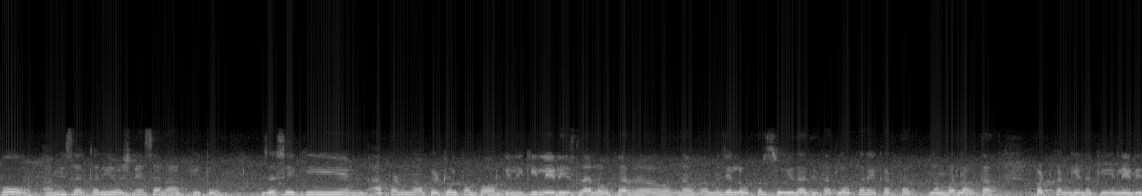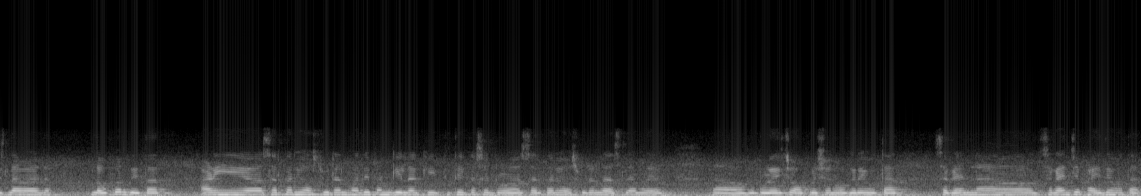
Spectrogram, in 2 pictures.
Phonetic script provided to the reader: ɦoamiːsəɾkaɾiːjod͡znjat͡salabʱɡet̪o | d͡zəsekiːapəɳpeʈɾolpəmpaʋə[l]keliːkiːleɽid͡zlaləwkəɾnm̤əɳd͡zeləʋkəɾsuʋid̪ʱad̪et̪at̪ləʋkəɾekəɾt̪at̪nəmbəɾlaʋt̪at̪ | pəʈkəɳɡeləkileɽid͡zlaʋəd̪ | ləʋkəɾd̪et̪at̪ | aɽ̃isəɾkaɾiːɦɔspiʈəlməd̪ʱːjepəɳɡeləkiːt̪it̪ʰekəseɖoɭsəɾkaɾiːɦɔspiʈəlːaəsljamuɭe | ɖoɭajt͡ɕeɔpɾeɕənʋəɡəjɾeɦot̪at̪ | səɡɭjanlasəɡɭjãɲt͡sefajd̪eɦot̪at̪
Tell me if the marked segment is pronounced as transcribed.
no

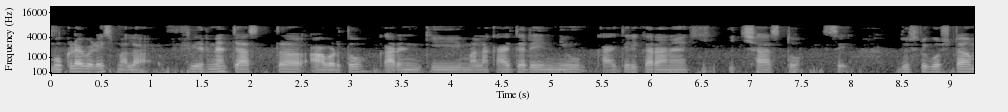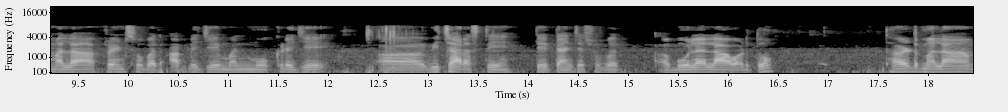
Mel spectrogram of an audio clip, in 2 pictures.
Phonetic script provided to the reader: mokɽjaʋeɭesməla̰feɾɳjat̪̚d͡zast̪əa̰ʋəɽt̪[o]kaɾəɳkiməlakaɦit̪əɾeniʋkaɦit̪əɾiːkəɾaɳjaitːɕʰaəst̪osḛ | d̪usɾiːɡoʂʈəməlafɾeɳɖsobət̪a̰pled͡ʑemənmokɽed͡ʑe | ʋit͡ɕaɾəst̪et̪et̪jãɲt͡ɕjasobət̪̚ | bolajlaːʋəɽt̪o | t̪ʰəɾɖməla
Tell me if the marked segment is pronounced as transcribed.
yes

